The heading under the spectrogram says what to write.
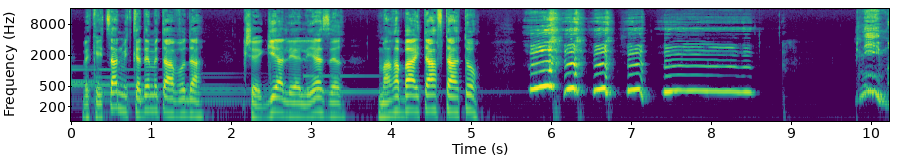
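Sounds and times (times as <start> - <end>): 
speech: 0.1 - 5.2
man wailing and sobbing uncontrollably: 5.7 - 8.6.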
